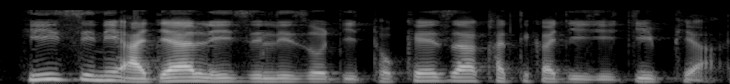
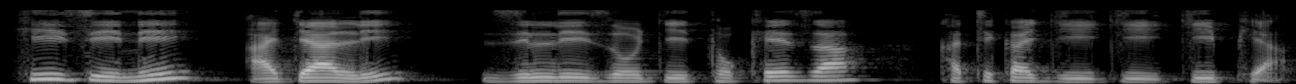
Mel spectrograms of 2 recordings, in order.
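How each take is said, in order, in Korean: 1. 이 문장은 빠르게 읽습니다. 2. 이 문장은 더 느리게 읽습니다. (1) "이걸 좀 빨리 읽어보면" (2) "제가 한번 읽어보겠습니다"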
